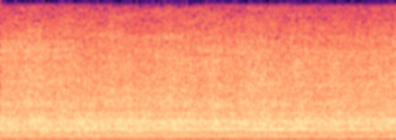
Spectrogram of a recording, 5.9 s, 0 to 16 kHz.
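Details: Troy-Bilt 12AV566N011 lawnmower after cleaning the carb bowl and main jet and flushing fuel through the needle valve, float not removed: smooth, even single-cylinder drone at steady speed with no misses, surging or knocks; it runs healthy.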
